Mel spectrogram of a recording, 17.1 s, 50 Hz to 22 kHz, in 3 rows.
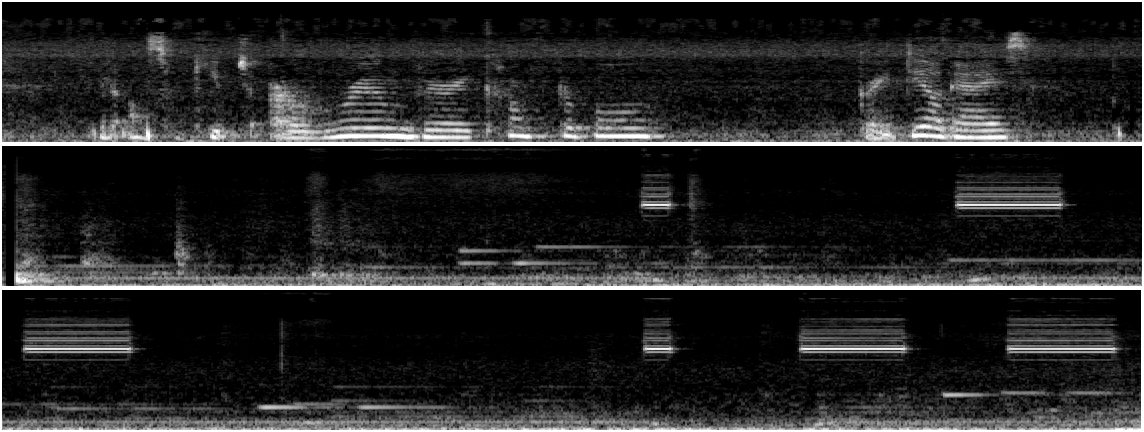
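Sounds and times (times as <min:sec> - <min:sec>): soft background music: 0:05.8 - 0:17.0
electronic beeping: 0:08.8 - 0:09.2, 0:10.4 - 0:12.1, 0:14.6 - 0:14.8, 0:15.4 - 0:17.0.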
